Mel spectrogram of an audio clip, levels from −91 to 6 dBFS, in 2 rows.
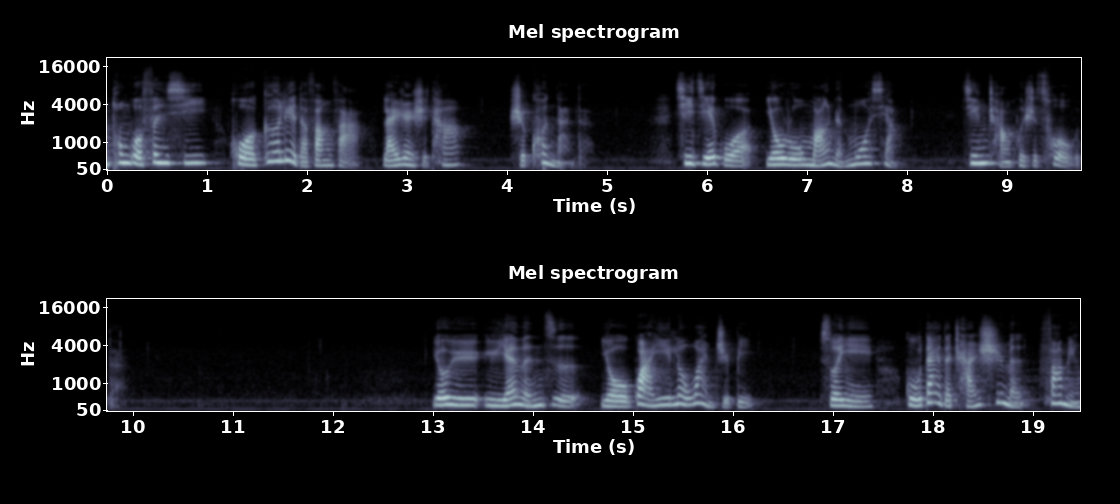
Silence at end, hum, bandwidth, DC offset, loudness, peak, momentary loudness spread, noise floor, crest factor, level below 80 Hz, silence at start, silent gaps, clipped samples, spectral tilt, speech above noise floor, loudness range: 0 s; none; 10.5 kHz; under 0.1%; -22 LUFS; -2 dBFS; 15 LU; -66 dBFS; 22 dB; -72 dBFS; 0 s; none; under 0.1%; -5 dB/octave; 45 dB; 8 LU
